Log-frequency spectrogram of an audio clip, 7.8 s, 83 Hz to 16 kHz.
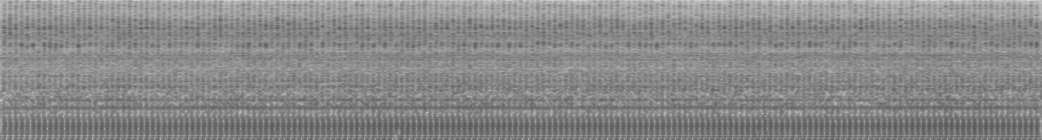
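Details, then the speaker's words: Mountfield 414 HP mower, which came in hunting and surging with a suspected carburetor issue, test-run outside after the repair; fast, even single-cylinder firing at a constant pitch with no hunting, and the owner is unsure the oil level is sufficient. "okay let's take it outside and try and fire it up right there it is they don't too bad"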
